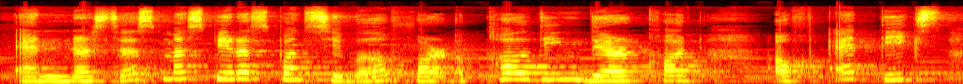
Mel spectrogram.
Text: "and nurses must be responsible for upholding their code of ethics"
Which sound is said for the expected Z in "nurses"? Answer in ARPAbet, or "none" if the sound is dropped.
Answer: S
